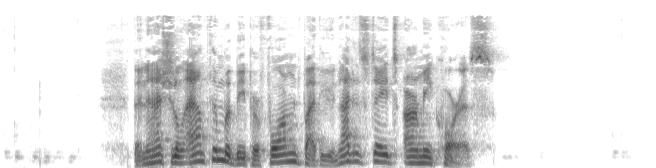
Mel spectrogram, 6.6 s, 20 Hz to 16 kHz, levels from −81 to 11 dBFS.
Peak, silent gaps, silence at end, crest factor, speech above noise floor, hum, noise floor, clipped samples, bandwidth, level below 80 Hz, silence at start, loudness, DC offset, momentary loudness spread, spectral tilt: -4 dBFS; none; 1.65 s; 20 dB; 67 dB; none; -87 dBFS; under 0.1%; 11.5 kHz; -58 dBFS; 1.35 s; -21 LUFS; under 0.1%; 6 LU; -5 dB/octave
